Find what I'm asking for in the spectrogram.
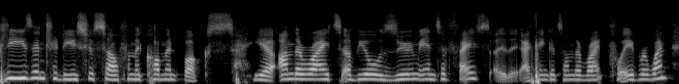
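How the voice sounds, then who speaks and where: This woman has an ordinary speaking voice, fairly high in pitch, with ordinary pitch variation at a moderate pace. The sound is dry and close, with no echo. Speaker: webinar moderator. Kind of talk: webinar introduction. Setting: video call.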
